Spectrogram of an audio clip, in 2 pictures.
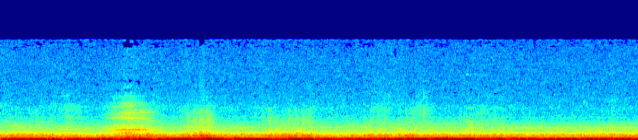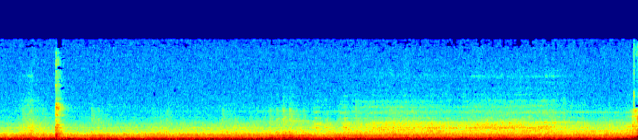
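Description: Steady, continuous rumble of empty garbage train cars rolling past at Elliott Bay harbor, with faint metallic rattles and a brief squeal midway; no voices.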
